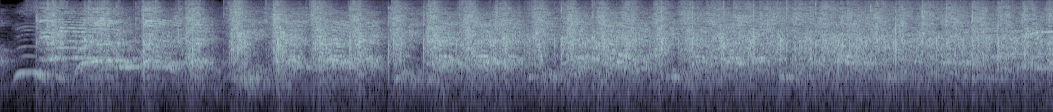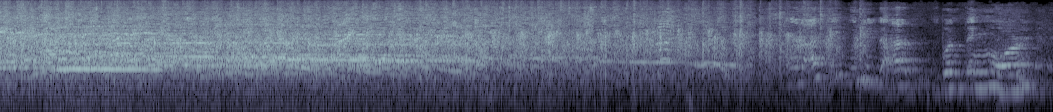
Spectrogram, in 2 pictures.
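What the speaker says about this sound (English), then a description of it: "let's all do it with organized hand clap" A large crowd at a political rally for a California ballot proposition breaks into rhythmic organized hand clapping mixed with cheering and chanting, loud and sustained, easing toward the end.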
